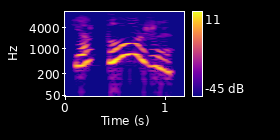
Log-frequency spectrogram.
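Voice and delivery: chick voice. Acted. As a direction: squeak it like a newborn chick. Chick echoes.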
